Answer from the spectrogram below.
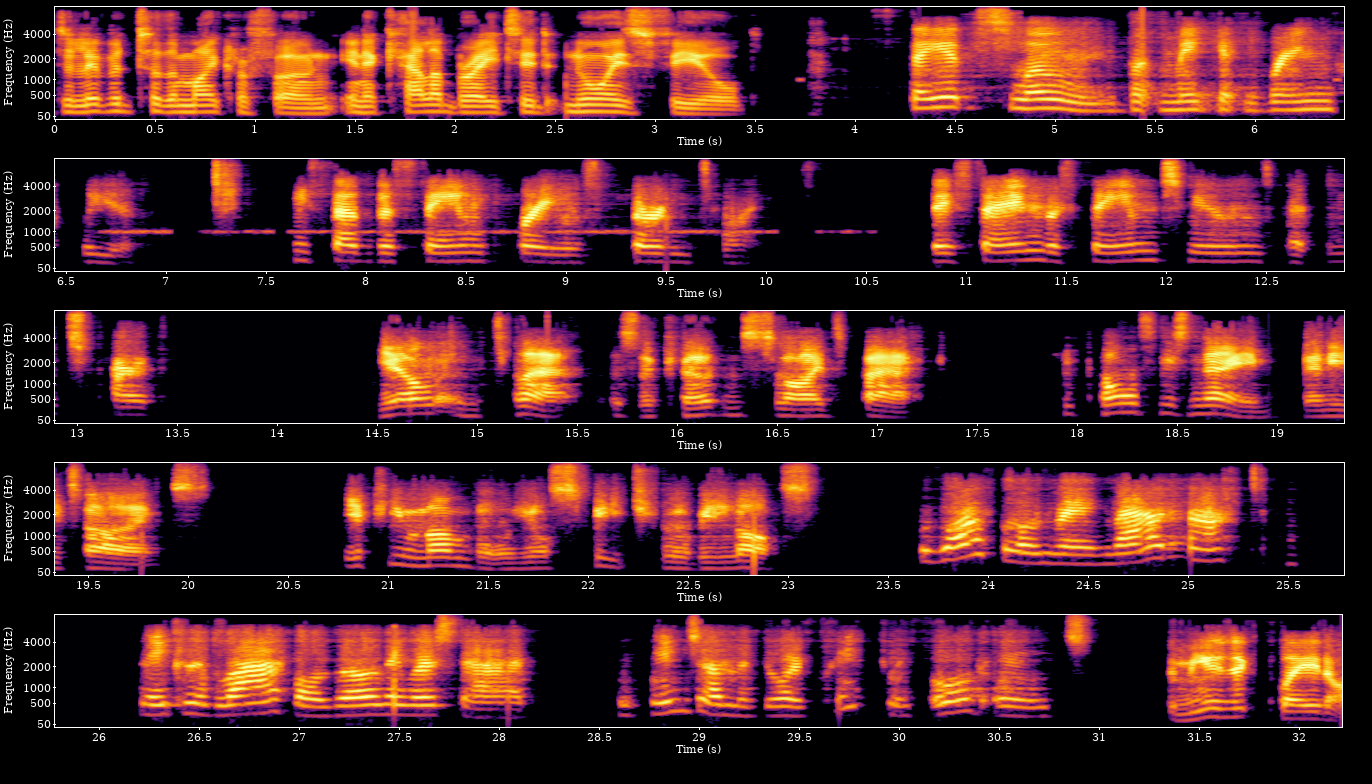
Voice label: Skullcandy Method 360 Street

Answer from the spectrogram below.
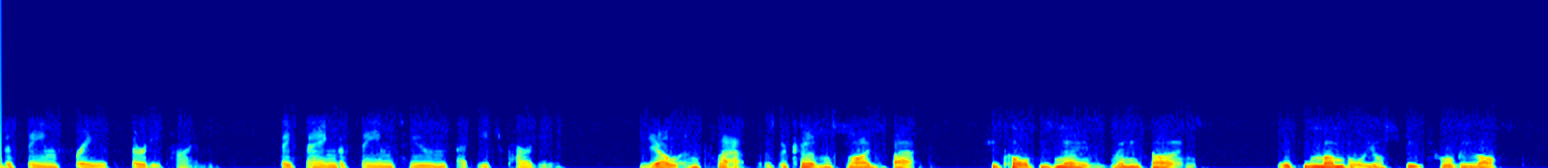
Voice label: Skullcandy Grind Ideal microphone sample

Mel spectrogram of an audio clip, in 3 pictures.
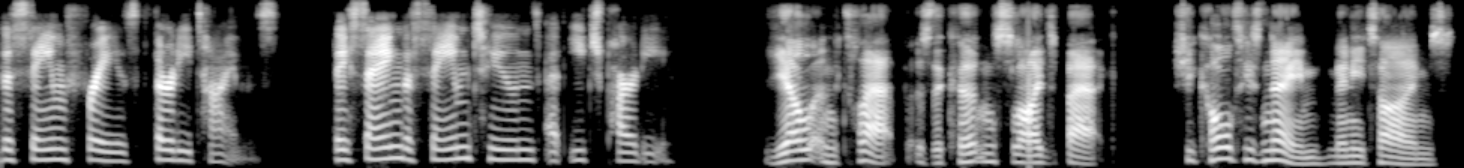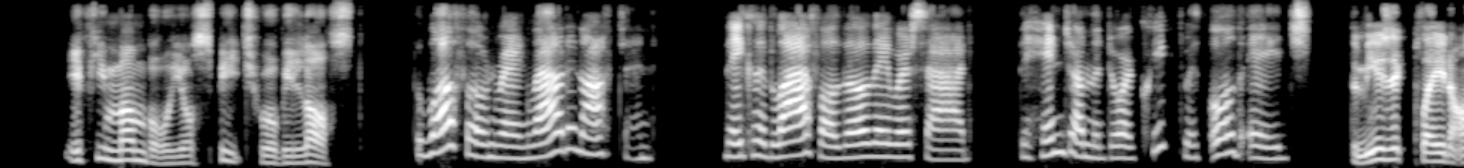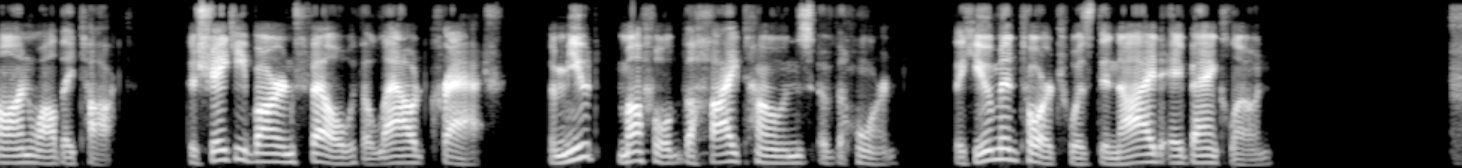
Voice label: Jabra Elite 8 Active Gen 2 Ideal

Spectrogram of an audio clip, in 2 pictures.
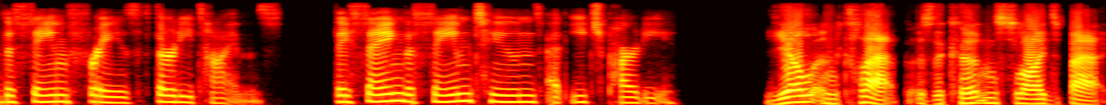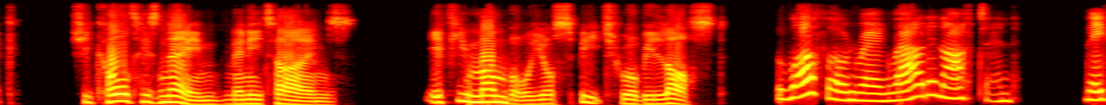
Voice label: Ideal microphone sample; Sony WF-1000XM5 Pre-release

